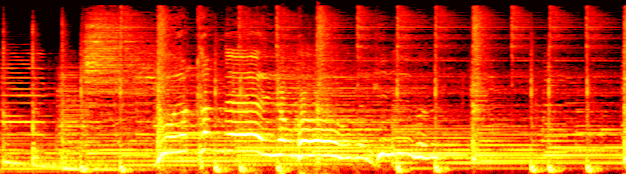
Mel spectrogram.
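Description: A young male vocalist singing a Korean-language rock ballad over a live band, with drums keeping a steady beat under sustained accompaniment. A long sung phrase starts about two seconds in and fades out a little past the middle.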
